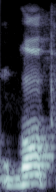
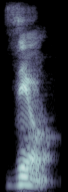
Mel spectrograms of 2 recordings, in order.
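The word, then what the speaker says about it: Geoff: बहुत सारे लोग जियोफ को गोफ भी पढ़ते हैं, जो कि गलत है। इसका सही उच्चारण जो होता है वो जियोफ।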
